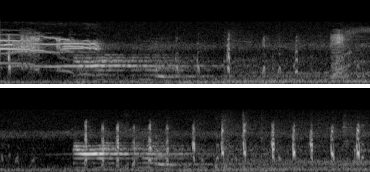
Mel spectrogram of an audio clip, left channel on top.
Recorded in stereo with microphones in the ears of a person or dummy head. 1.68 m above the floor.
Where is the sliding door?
15° right (ahead or behind), 0.9 m.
